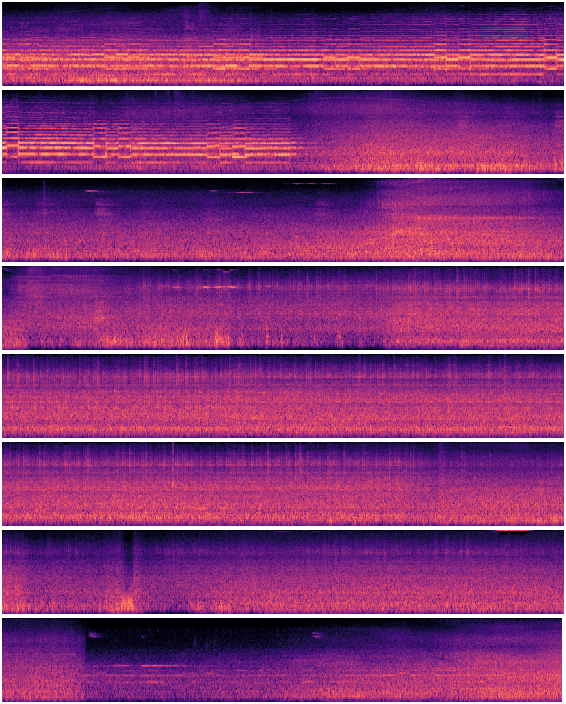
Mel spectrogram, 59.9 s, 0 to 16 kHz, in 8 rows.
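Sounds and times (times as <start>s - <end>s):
wind noise on microphone: 12.1s - 18.8s, 19.4s - 27.2s, 46.2s - 48.2s
fire truck engine idling: 25.6s - 53.6s.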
